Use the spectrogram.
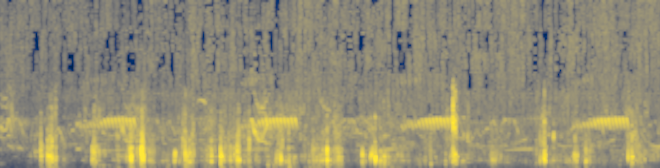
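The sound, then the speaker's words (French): Zebras graze, their hooves thudding and shuffling on the ground in an irregular patter of moderately loud steps, with faint high chirping in the background. “Mais enfin, ils ne parlent pas. Ils broutent.”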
